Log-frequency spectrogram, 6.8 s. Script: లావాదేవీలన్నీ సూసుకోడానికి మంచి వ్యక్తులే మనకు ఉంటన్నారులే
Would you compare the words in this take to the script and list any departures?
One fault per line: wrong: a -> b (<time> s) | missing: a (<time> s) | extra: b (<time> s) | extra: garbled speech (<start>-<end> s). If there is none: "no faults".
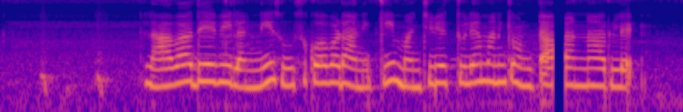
no faults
